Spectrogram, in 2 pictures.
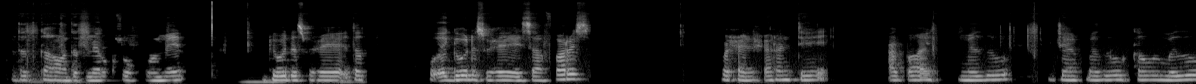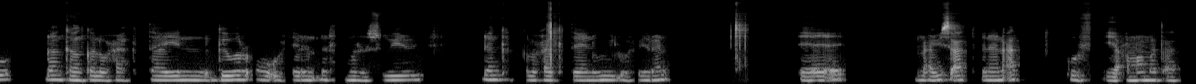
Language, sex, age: Somali, female, 18-24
